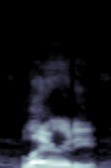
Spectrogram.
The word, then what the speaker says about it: Flaherty: Flaherty. Yeah, I don't think that that's going to be a very good night for the Dodgers tonight. Yeah. I'm not a fan. I think Flaherty's going to get smoked.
